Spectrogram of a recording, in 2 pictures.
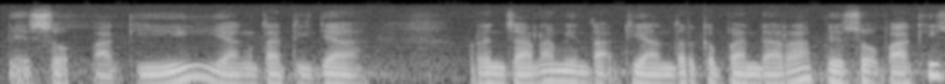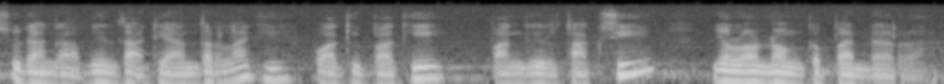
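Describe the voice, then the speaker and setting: A man's voice: lowish voice, normal speed, a little hiss or hum. A male pastor preaching a conversational sermon, telling stories and tossing tag questions to the congregation. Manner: lively storytelling with tag questions to the audience. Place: church seminar hall. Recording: long hall reverb.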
